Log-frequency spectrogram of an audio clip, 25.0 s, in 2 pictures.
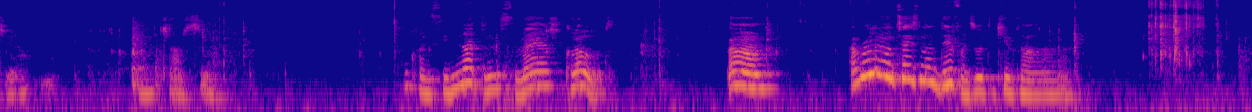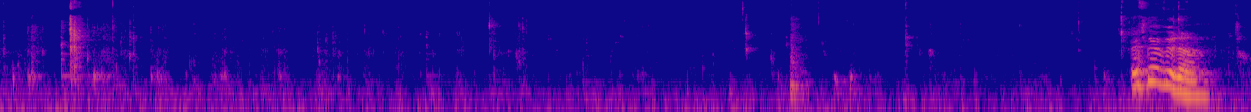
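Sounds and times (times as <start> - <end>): chewing with crackles: 0.3 - 4.2, 6.1 - 8.5, 10.3 - 25.0
crunching taco shell bites: 10.9 - 23.8.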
